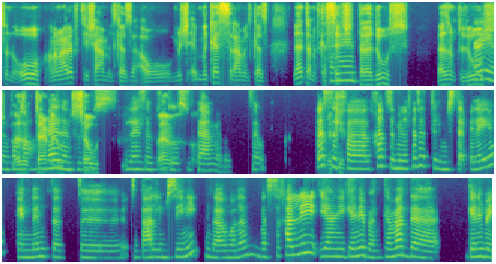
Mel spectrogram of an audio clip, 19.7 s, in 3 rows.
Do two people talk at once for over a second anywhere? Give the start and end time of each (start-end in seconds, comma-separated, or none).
6.3-7.9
